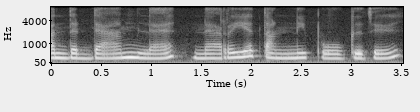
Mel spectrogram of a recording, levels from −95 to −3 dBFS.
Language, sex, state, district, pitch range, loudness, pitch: Tamil, female, Tamil Nadu, Nilgiris, 195-215 Hz, -16 LUFS, 205 Hz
